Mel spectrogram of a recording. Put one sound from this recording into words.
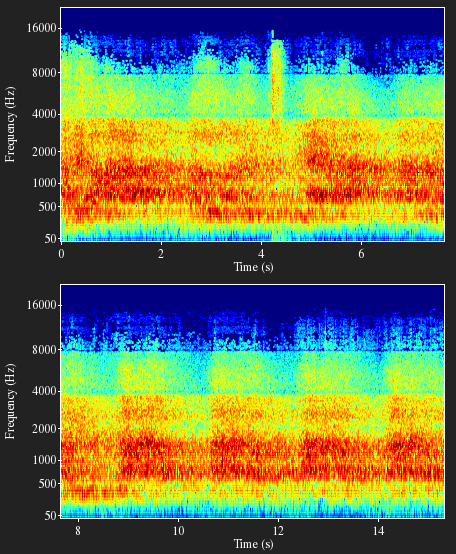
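A large stadium crowd sings and chants loudly in unison, echoing outdoors.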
